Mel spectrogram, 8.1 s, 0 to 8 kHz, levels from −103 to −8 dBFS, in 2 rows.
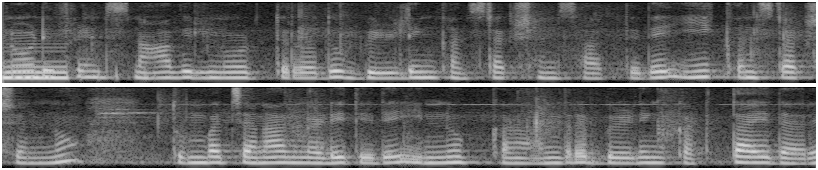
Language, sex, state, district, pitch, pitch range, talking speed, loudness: Kannada, female, Karnataka, Chamarajanagar, 205 Hz, 195-215 Hz, 110 wpm, -32 LUFS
